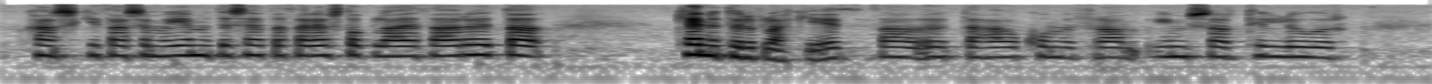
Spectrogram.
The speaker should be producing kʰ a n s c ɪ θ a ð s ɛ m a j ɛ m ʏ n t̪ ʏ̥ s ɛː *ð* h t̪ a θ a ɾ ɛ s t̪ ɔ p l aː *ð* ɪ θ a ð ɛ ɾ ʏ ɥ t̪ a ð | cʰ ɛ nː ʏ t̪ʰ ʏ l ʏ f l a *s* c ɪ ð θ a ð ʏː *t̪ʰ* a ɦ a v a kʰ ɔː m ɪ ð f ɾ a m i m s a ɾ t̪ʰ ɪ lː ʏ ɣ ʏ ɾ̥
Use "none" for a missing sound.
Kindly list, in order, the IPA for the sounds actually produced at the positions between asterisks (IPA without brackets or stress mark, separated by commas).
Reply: none, ð, h, t̪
